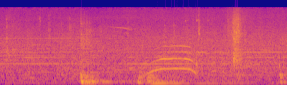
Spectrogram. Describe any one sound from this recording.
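A microphone thumps and rustles as it is handled.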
